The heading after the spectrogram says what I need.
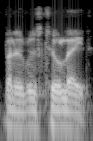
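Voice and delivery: plain reading voice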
